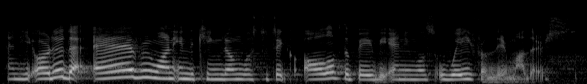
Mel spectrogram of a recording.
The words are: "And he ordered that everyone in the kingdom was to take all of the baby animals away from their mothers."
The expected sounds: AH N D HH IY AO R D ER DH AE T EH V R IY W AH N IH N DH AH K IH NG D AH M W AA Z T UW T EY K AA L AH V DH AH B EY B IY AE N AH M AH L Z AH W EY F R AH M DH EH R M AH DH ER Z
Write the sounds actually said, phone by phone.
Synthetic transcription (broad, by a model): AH N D HH IY AO R D ER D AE T EH V R IY W AH N IH N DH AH K IH NG D AH M W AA S T UW T EY K AA L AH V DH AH B EY B IY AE N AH M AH L S AH W EY F R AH M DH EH R M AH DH ER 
